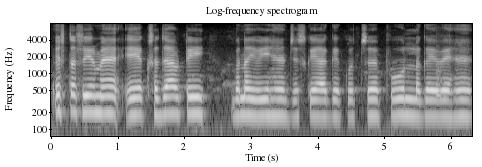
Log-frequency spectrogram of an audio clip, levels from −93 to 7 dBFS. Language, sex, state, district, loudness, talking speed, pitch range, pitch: Hindi, female, Rajasthan, Bikaner, -14 LUFS, 140 wpm, 170-190 Hz, 175 Hz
